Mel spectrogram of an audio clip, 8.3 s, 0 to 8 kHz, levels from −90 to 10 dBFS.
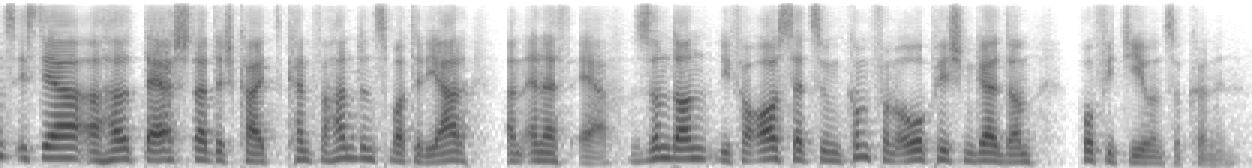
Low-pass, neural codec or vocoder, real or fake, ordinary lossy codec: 7.2 kHz; codec, 16 kHz, 0.2 kbps, FocalCodec; fake; none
